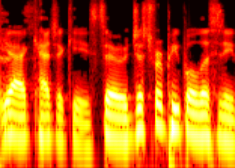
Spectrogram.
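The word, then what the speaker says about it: Kajiki: Kajaki. Yeah, Kajaki.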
